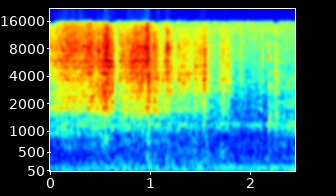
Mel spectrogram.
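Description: Stiff parchment paper rustling and crinkling as a folded note is handled and opened, a run of crisp crackles loudest in the first second or so.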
